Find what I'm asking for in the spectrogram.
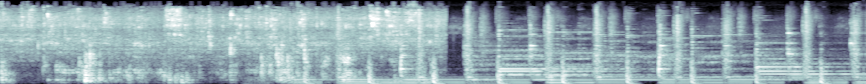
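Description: Running tap water splashes over minced meat in a metal strainer at a kitchen sink for biryani, a steady rinsing stream followed by scattered clinks and drips, close and clear.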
